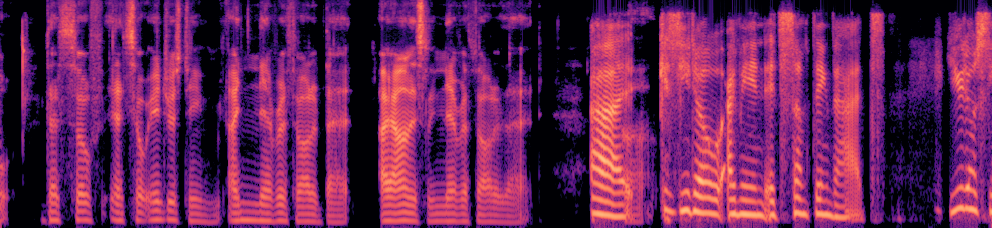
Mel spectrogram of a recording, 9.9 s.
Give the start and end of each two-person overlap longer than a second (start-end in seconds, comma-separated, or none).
none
